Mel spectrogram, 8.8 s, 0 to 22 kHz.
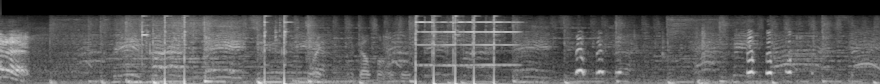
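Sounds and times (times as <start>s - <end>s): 
small handheld bell ringing: 1.4s - 3.2s, 4.2s - 5.4s
speech: 3.7s - 4.4s
people laughing: 5.7s - 6.4s, 7.4s - 8.3s.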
